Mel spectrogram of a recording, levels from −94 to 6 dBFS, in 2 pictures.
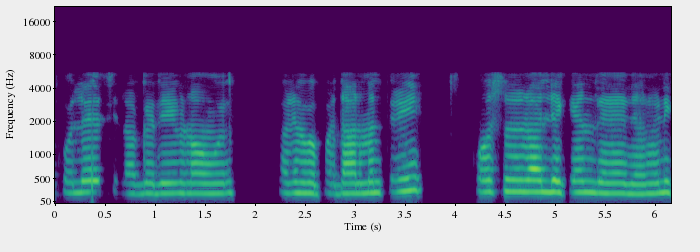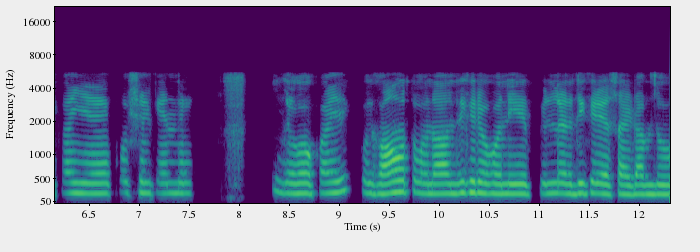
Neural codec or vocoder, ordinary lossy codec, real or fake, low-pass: codec, 44.1 kHz, 7.8 kbps, Pupu-Codec; none; fake; 5.4 kHz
